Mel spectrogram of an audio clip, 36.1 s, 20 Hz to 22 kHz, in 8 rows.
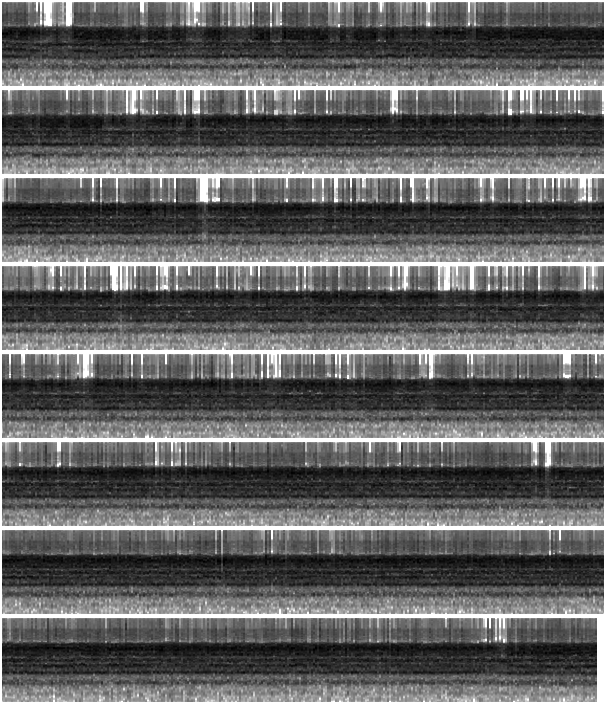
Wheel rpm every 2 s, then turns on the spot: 230, 230, 230, 230, 230, 230, 240, 230, 230, 230, 230, 230, 240, 230, 240, 230, 230, 230.
none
